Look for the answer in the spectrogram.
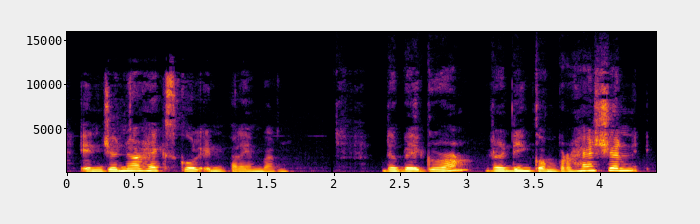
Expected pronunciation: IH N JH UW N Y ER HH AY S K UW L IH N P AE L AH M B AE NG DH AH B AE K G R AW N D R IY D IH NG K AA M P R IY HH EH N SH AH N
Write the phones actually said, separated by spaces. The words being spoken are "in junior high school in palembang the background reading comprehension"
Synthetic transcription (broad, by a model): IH N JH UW N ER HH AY S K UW L IH N P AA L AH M B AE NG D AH B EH G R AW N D R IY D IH NG K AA M P R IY HH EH N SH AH N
